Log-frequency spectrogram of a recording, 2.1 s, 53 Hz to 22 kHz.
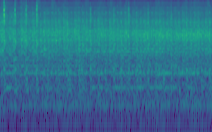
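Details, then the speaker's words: BMW 320d 2.0 diesel (same engine as 520d) idling with a rough buzzing vibration over the clatter, from a worn engine mount whose rubber measured 8.6 mm versus 12.2 mm new. "떨면서 진동 진동과 소음을 발생하게 되는 거예요"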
